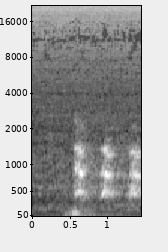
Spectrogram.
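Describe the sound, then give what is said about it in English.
A dog barks three times in quick, evenly spaced succession, moderately loud, with no voices over it. “Stupid dog!”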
